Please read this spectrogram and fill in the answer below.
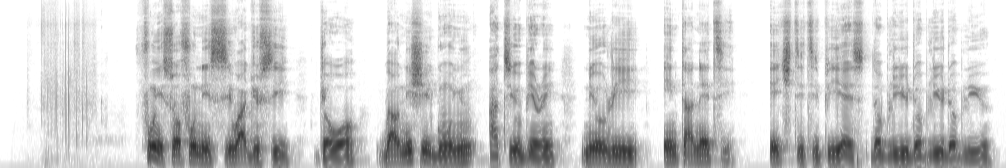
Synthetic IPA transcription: fũ˦i˦˨sɔ˧˦fũ˦nĩ˧si˦wa˦d͡ʒu˦si˧ | d͡ʒɔ˨wɔ˨˦ | ɡ͡ba˧o˧nĩ˦ʃe˦i˨ɡũ˨˦o˧j̃ũ˦a˦˨tʰi˧o˧bĩ˨ɾ̃ĩ˧ | nĩ˦o˧ɾi˦ | ĩ˧n˦ta˧nɛ˦˨ti˨ | e˦t͡ʃti˦ti˦pi˦ɛ˦˨sdɔ˨blu˦ju˦dɔ˧bu˦ju˦dɔ˨bu˦ju˦

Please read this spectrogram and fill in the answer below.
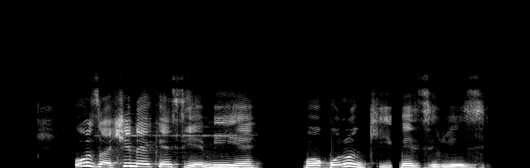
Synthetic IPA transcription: ʊ˦zɔ˨t͡ʃi˦ne˦ke˦si˨e˨m˦i˦ɦe˦ | bo˨k͡po˨ɾo˦ŋ̩˨kʰi˨i˦k͡pe˦zi˨ɾi˨e˨zi˦

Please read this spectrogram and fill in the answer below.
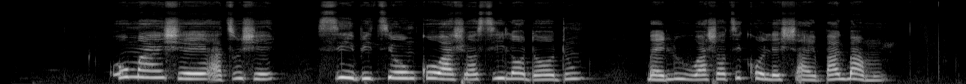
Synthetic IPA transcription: o˦mãː˦˧n̩˦ʃe˧a˨tũ˨˦ʃe˧ | si˦i˧bi˧ti˦o˦nũ˦ko˦a˧ʃɔ˧si˦lɔ˦˨dɔ˧˨ɔ˧dũ˦ | k͡pɛ˨lu˨˦˨wa˧ʃɔ˧ti˦ko˦˨le˧ʃa˧i˨ba˨˦ɡ͡ba˦˨mũ˧˦

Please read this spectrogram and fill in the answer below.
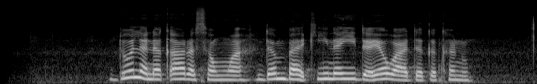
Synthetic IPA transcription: doː˦le˨na˦kʼaː˦ɽa˨sɐ˦ŋwaː˦dɔ˦mbaː˨kʲʼiː˦na˦ji˦da˨jɐ˦waː˨dɐ˨ɡa˨kʰɐ˦noː˨

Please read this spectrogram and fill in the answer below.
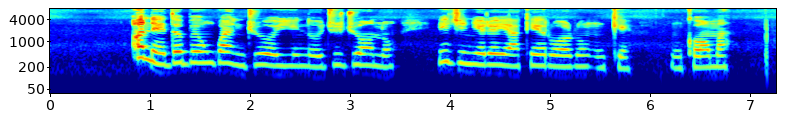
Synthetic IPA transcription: ɔ˦ne˨do˦be˦ŋ̩˦ɡʷa˦n̩˨d͡ʒu˦o˨ji˦no˨d͡ʒu˦d͡ʒu˦ɔ˦nʊ˦ | i˦d͡ʒi˨ɲe˨ɾe˦ja˦ke˦ɾʊ˦ɔ˦ɾʊ˦ŋ̩˨ke˦ | ŋ̩˨kɔ˦ma˦

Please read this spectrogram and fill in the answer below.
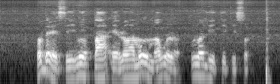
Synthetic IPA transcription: ɔ˦bɛ˦˨ɾɛ˨si˨˦ne˦pa˦ɛ˨ɾɔ˧a˧mo˦u˦˨ma˨˦wʊ˦˨ɾã˨ | u˦nɔ˦le˨te˨te˨sɔ˧

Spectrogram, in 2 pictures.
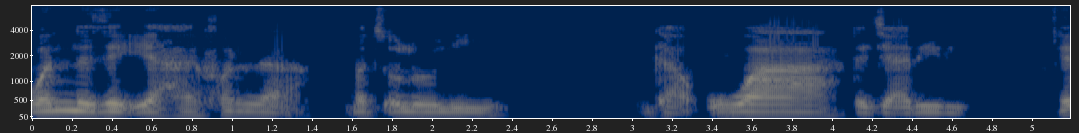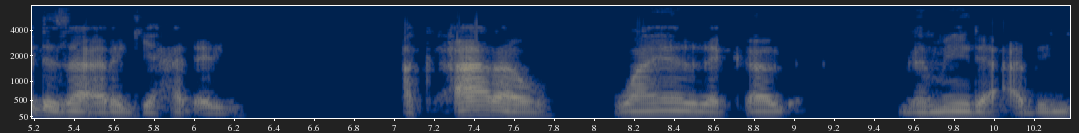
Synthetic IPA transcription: wɐ˦nda˨za˦˨jʔɪ˦ja˨ha˦jɸɐ˦rda̰˨ | mɐ˦sʼɐ˦loː˦liː˦ | ɡa̰˨ʔʊ˦waː˦d̥a˨d͡ʒaː˨ɾiː˦ɾiː˨ | jɐ˦dːa˨zaː˦ʔa˨ɾɐ˦ɡʲe˨ha˦ɗɐ˨ɾiː˦ | ʔa˨kʼaː˦ɽa˨ | waː˦jɐ˦rda˨kʼɐ˦ɾ | ɡɐ˨meː˦da̰˨ʔa̰˨bɪ˦n˦

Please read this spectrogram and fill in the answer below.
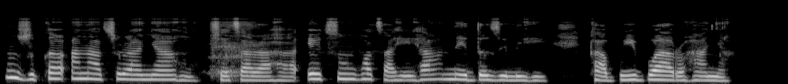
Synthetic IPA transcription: n̩˦zu˨kɔ˦ʔa˦na˨tʊ˦ɾa˦ɲa˦a˦ɦʊ˨t͡ʃe˨ta˨ɾa˨ɦa˨e˦tu˦n̩˦ɦɔ˦ta˨ɣɪ˨ɦa˦ne˨do˦zi˨li˨ɦi˨ka˨bʊ˨i˦bʊ˦a˦ɾʊ˨ɦa˦ɲa˨

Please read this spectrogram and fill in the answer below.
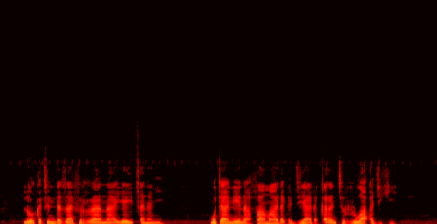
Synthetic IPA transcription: loː˦kɐ˨t͡ʃɪ˦nda˨zaː˦ɸɪ˦rːaː˦naː˦ja˦ji˦sʼɐ˦nɐ˨niː˦ | mʊ˦taː˨neː˦naː˨ɸaː˦maː˦dɐ˨ɡa˨d͡ʒɪ˦jaː˨da˨kʼɐ˦ɾɐ˦nt͡ʃɪ˦nɽʊ˦waː˦ʔa˨d͡ʒɪ˨kʲiː˦

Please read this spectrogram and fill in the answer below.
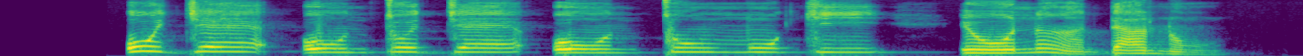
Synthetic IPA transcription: o˦d͡ʒɛ˦o˨n̩˨to˦d͡ʒɛ˦o˨n̩˨tũ˦mũ˦ki˦ | e˨wo˨nãː˦˨ɖa˦nṵ̃˨

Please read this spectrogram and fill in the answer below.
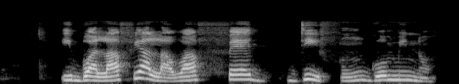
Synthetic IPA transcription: i˨bu˨a˨la˨˦fi˦a˦˨la˨wa˨˦fɛ˦ | di˦˨fũ˨˦ŋ̩˦ɡo˦mĩ˦nã˦˨

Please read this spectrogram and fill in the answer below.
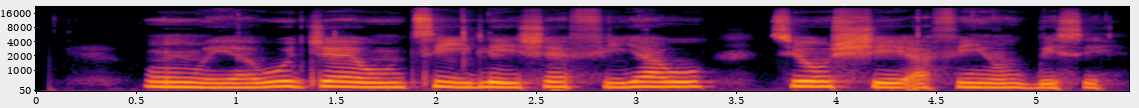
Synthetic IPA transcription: o˧hũ˧e˨ja˨wo˨˦d͡ʒɛ˦o˧hũ˧tʰi˦i˧le˦i˧ʃɛ˦fi˧ja˦wo˦ | ti˦o˦ʃe˧a˨fi˧˦j̃ã˧ɡ͡be˨se˨

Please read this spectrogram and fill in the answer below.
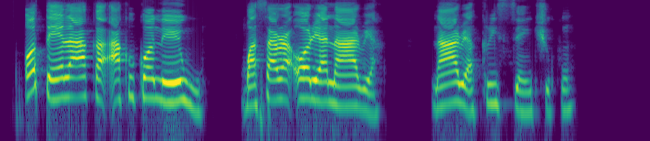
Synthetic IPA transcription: o˦teː˨˦la˦a˦ka˦ʔa˦kʊ˦kɔ˦ne˨˦wu˨ | ɡ͡ba˨sa˦ɾa˦ʔɔ˦ɾja˦na˨˦ɾja˨ | na˨a˦ɾja˨kɾi˦sta˨n̩˨t͡ʃu˨kʷu˦

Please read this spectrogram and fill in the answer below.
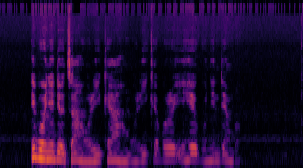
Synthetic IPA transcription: ɪ˦bo˦ɲe˦dɪ˦o˨tu˨a˦ɦʊ˨ŋʷe˨ɾi˦ke˦a˦ɦʊ˨ŋʷe˨ɾi˦ke˦bʊ˦ɾʊ˦i˦ɦe˦ɡʷu˨ɲe˦n̩˦dɪ˦m̩˦bʊ˦

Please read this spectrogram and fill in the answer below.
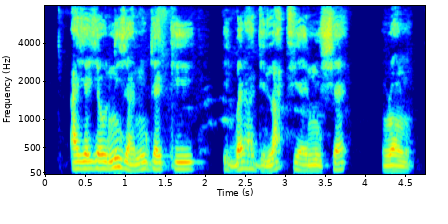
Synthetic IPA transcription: a˧jɛ˧jɛ˧o˧nĩ˦ja˨nũ˨˦d͡ʒɛ˦ki˦ | i˦˨ɡ͡bɛ˨˦ɾã˧di˨la˨˦tʰi˦ɛ˧nũ˧ʃɛ˦ | ɾɔ˧ɾ̃ũ˨

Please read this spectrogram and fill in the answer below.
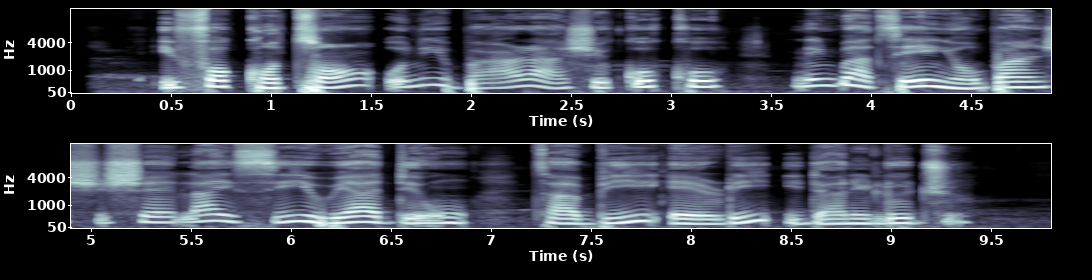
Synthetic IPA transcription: i˨fɔ˧kɔ̃˨tʰã˨˦o˧nĩ˦i˦˨ba˨˦ɾa˦˨˦ʃe˧ko˦kʰo˦ | nĩ˦ɡ͡ba˦˨ti˨˦e˦˨j̃ã˨˦ba˦˧n̩˦ʃi˧ʃɛ˦la˦i˦˨si˨˦i˦˨wi˨˦a˦˨de˨˦w̃ũ˦ | ta˧bi˨˦ɛ˨ɾi˨˦i˦˨da˨˦ñĩ˧lo˦d͡ʒṵ˦

